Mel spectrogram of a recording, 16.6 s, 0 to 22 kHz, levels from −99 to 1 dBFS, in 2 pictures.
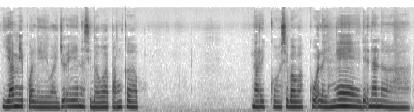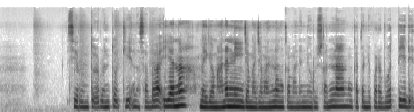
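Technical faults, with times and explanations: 11.56–13.97 s, input switched to a poorer device: sound abruptly dulls with nothing above 9.9 kHz, level shifts roughly 5 dB, faint new noise floor, no gap; likely a narrower-band microphone, switching just before "manengni urusanna engka to".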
